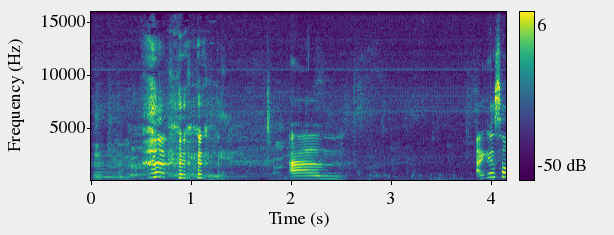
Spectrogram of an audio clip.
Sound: laughter

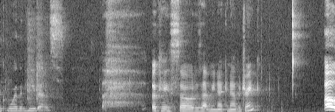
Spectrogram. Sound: sighs

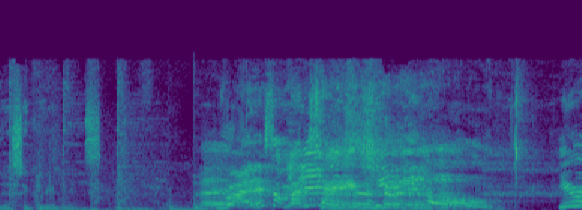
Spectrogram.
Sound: indistinct chatter

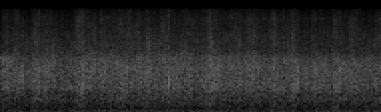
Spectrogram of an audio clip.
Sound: applause

